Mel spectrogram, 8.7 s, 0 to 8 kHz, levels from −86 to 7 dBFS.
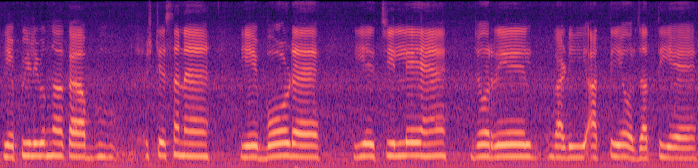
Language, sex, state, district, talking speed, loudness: Hindi, male, Rajasthan, Bikaner, 130 wpm, -12 LUFS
